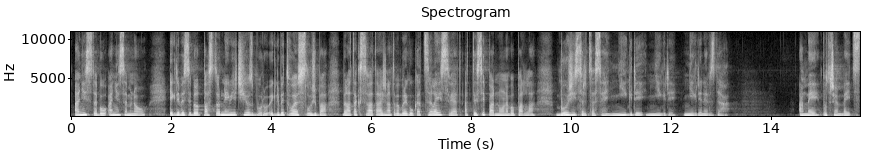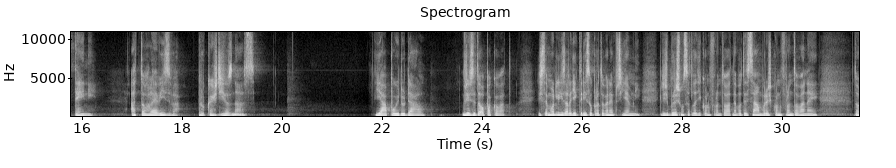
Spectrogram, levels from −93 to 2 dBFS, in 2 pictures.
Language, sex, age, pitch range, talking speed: Czech, female, 20-39, 180-210 Hz, 155 wpm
